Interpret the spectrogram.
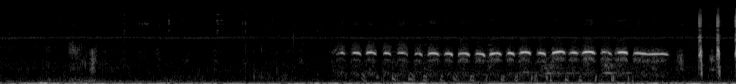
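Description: A bird calling a rapid series of short, even notes at one pitch, about seven a second for some three seconds, starting about three seconds in. A couple of sharp clicks follow near the end.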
